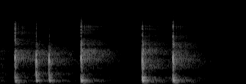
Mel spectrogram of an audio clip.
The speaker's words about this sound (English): How a person knocks on a door actually says a lot about who that person is. Have you ever noticed this? Like if at your door you hear,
